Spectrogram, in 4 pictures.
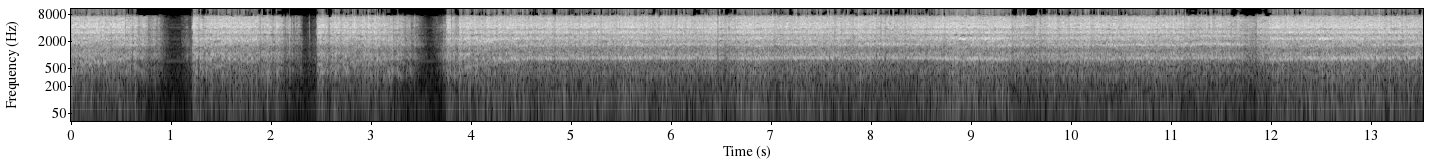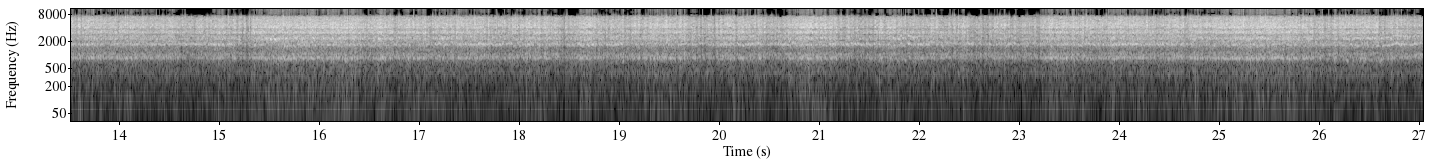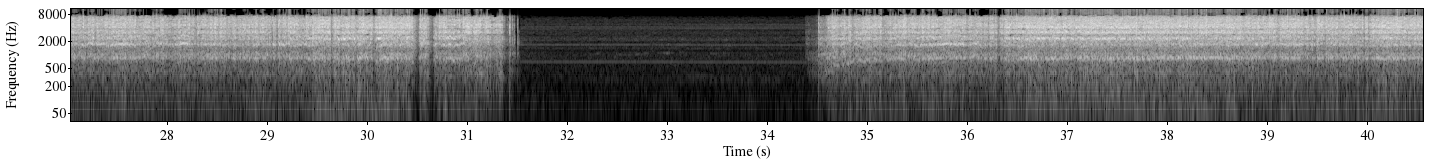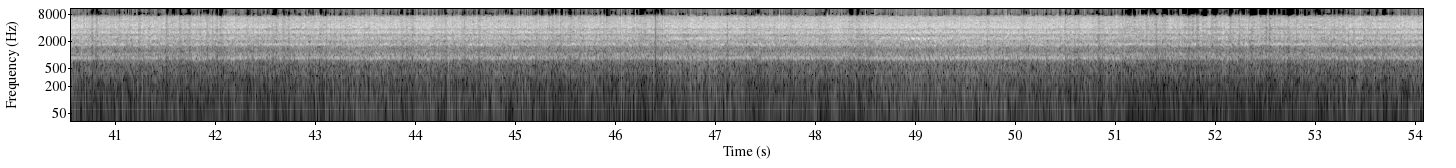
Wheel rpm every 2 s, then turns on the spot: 90, 90, 210, 230, 220, 220, 220, 230, 230, 230, 230, 230, 230, 230, 230, 120, 0, 130, 220, 230, 230, 230, 240, 230, 220, 230, 230.
none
